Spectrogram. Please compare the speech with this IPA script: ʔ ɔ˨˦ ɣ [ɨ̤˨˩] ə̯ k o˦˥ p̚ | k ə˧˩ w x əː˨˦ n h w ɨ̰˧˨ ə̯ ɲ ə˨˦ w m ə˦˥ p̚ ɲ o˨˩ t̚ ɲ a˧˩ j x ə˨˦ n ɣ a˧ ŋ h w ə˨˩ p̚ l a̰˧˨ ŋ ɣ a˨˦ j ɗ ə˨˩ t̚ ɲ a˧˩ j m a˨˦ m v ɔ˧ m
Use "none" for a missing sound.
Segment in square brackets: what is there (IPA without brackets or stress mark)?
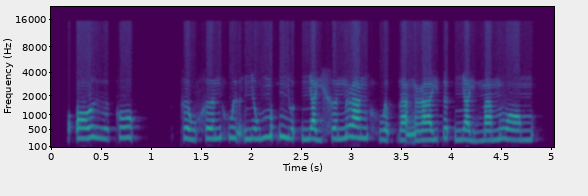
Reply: ɨ̤˨˩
